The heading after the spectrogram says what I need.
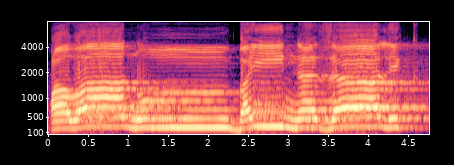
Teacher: ٹھیک ہے, اب یہاں پر اوان ہے, اوانن نہیں پڑھیں گے آپ. یہاں پر نون پہ چھوٹا سا میم آپ کو نظر آ رہا ہے تو نون کو ہم میم ملا کے پڑھیں گے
